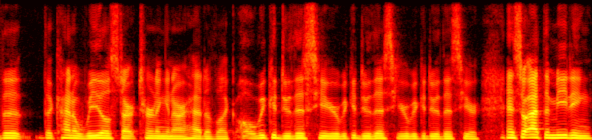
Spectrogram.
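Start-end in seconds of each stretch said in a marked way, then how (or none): none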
